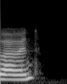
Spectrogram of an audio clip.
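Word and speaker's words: Eoin: Thank you, Owen.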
